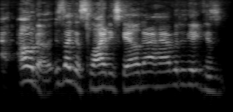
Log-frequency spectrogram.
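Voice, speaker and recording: A man with a slightly high voice hosts a casual sports conversation about soccer. He talks informally, as one of a group of podcast panelists. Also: quick pace.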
